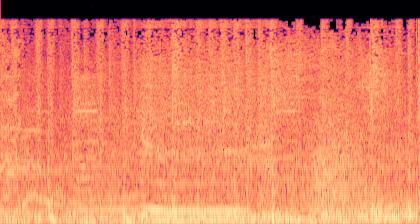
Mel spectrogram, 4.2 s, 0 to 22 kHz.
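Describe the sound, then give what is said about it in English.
A Lexus LS 500 drives off in a car advert, with squealing tires and a sustained engine tone over steady, loud road noise. “Experience luxury performance that takes the crown. Presenting the all-new Lexus LS 500.”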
